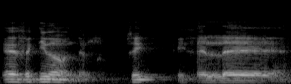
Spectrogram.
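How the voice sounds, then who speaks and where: Young adult male, deep-ish voice, halting and self-correcting testimony over dull online-call audio. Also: fairly bright tone. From born in the United States, living in Galicia, Spain. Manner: halting, rephrasing and repeating words. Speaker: event participant giving a personal testimony. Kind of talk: personal testimony in an online interview. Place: video call.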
